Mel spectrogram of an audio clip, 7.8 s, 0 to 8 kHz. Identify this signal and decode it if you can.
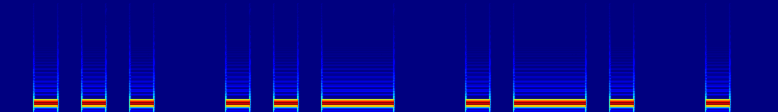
Morse code, heard as a keyed tone, about 5 wpm, 250 Hz. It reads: SURE
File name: morse / morse-training-05WPM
